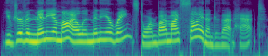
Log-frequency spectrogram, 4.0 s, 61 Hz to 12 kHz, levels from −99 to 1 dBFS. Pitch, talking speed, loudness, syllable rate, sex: 255 Hz, 225 wpm, -15 LUFS, 5.4 syllables/s, female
